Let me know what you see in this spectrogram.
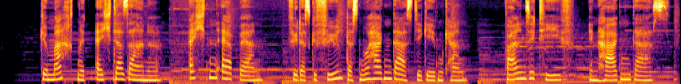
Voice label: German

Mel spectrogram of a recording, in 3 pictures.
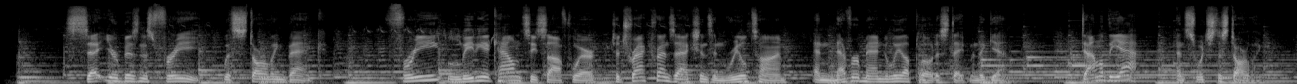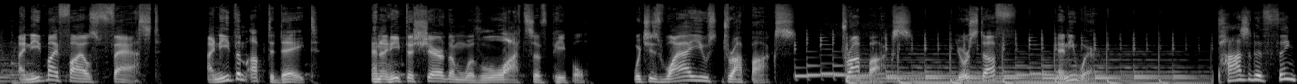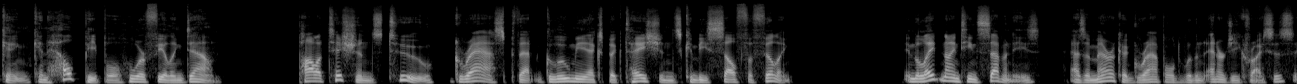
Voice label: English

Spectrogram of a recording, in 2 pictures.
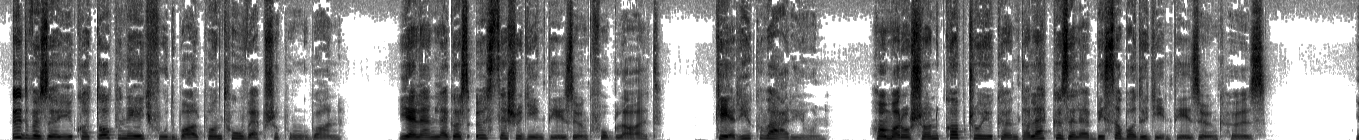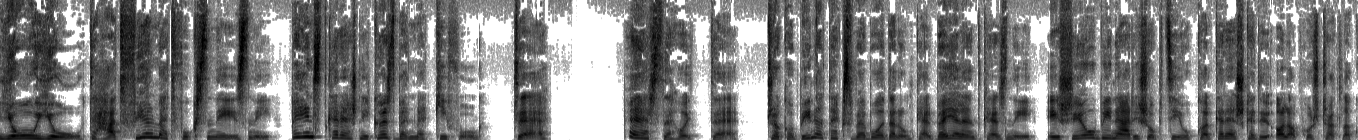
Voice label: Hungarian

